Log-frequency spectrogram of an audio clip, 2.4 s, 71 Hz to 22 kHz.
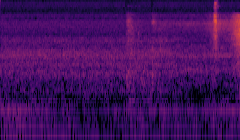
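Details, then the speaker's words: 16-inch MacBook Pro i9, 32GB RAM: soft steady fan whir audible at light load before a Final Cut Pro export, normal laptop fan hum. "which is really quiet and it has great battery life whereas this one you can already hear the fan"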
